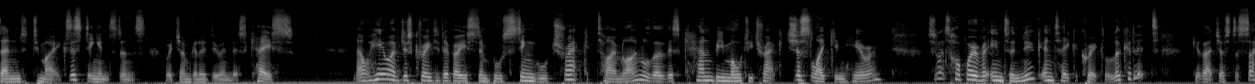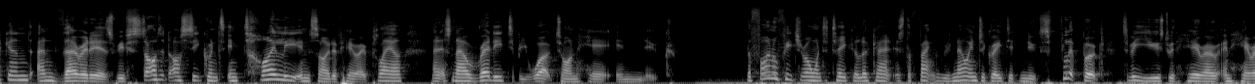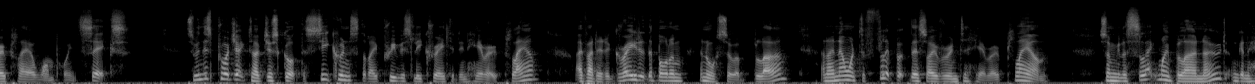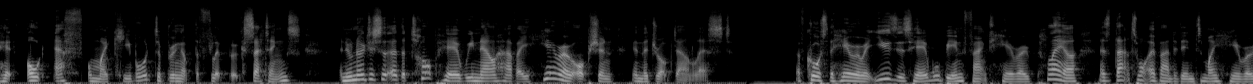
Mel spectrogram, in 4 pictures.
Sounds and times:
Narration, monologue: 0.0 - 50.1.

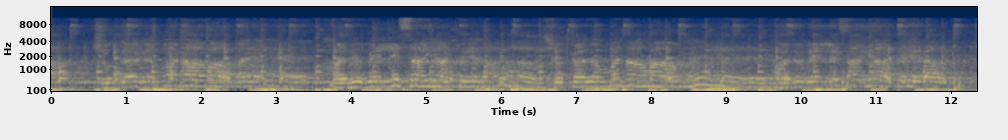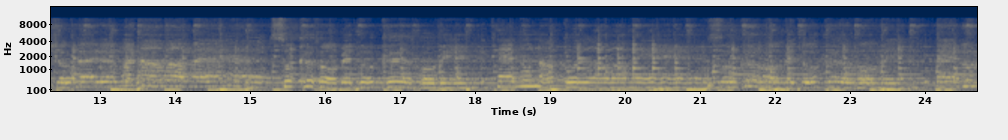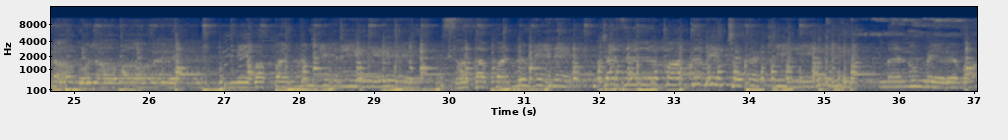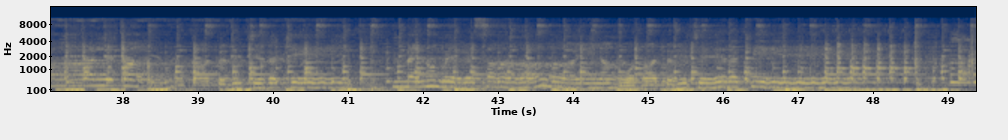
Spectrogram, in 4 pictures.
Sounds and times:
Singing: 0.0 - 48.3, 48.9 - 49.3
Folk music: 0.0 - 49.3.

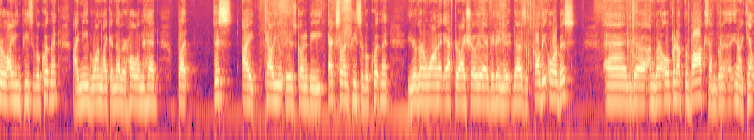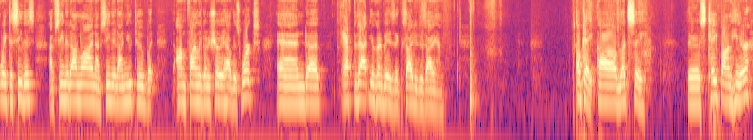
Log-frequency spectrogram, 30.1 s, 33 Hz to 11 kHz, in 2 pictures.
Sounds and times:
Speech: 0.0 - 24.1, 26.6 - 28.2, 28.8 - 30.1.

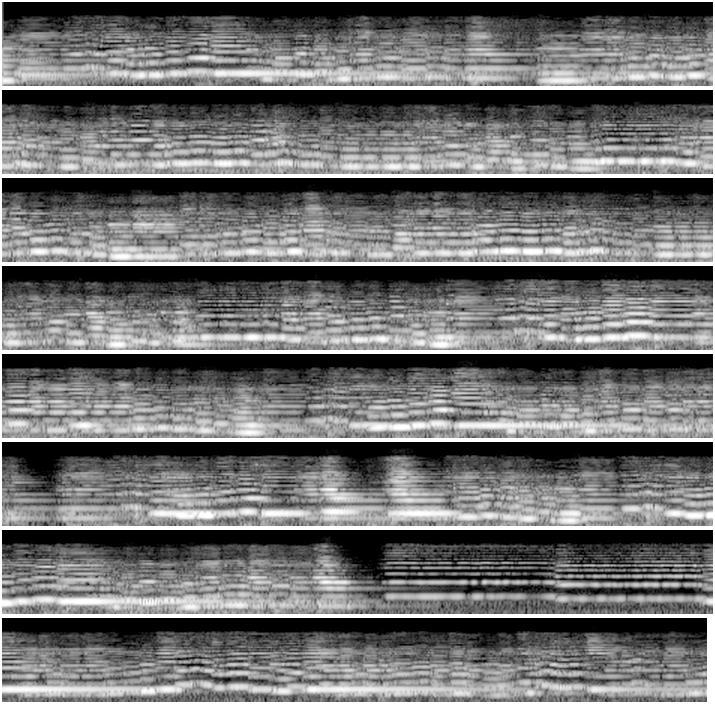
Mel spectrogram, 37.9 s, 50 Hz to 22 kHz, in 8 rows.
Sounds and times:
String section: 0.0 - 37.8.

